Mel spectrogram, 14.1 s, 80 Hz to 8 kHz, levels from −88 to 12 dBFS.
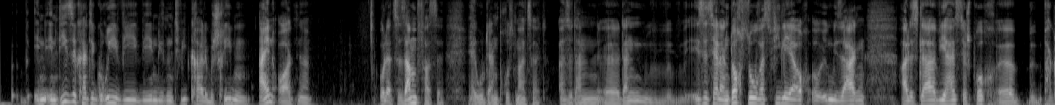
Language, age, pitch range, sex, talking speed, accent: German, 40-59, 90-115 Hz, male, 185 wpm, German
